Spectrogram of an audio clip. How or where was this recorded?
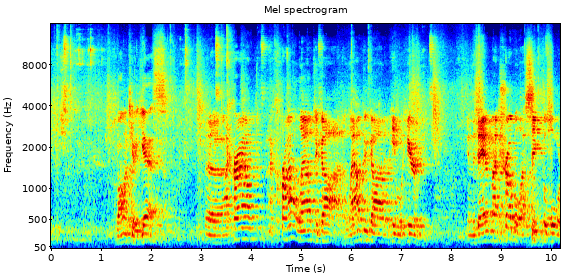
live audience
